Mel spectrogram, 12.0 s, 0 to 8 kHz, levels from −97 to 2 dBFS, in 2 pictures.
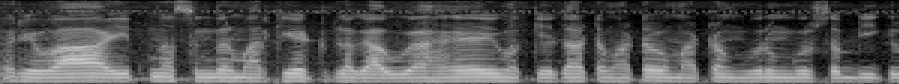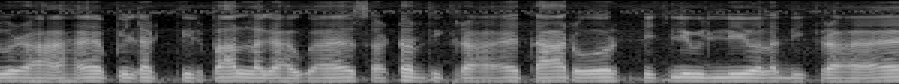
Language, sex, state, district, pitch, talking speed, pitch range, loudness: Hindi, male, Chhattisgarh, Balrampur, 120 Hz, 175 wpm, 115-125 Hz, -27 LUFS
